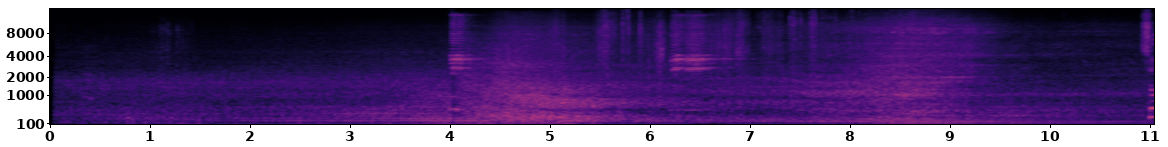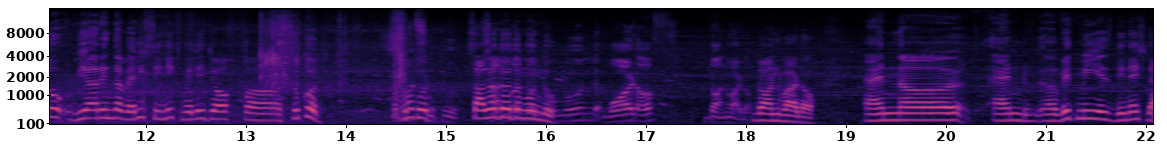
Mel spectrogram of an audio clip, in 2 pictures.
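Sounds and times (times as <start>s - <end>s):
motor scooter passing: 0.1s - 22.0s
car driving past: 0.6s - 10.9s.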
